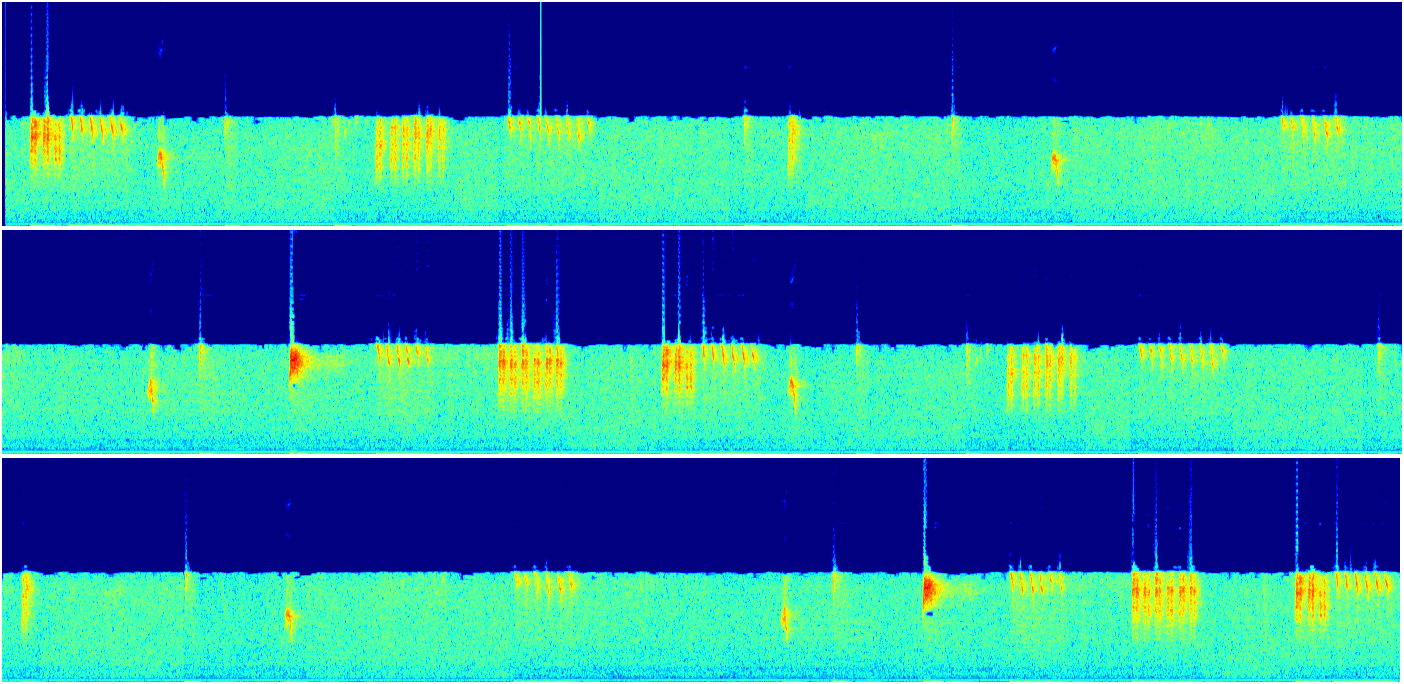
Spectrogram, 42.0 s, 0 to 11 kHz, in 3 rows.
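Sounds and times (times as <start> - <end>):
low hum: 0.0 - 41.9
bird chirping: 0.2 - 2.4, 3.3 - 6.0, 7.4 - 8.1, 10.4 - 10.8, 12.8 - 14.2, 15.4 - 16.1, 16.8 - 19.7, 20.6 - 22.7, 23.6 - 24.8, 25.4 - 26.4, 27.8 - 28.4, 30.8 - 31.1, 33.1 - 33.9, 35.8 - 36.4, 37.2 - 40.0, 40.9 - 41.9.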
